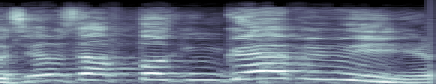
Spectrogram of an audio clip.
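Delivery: riled-up, hyped voice. Retelling an argument with the fight crowd: retelling getting hyped with the crowd. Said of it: "I was getting hyped with the crowd".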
